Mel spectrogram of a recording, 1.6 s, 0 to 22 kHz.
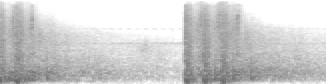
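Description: A Fushina 7.62 burst rifle in the war game Foxhole fires two rapid bursts of rifle-caliber rounds, each a tight cluster of sharp, loud cracks with a short gap between them.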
